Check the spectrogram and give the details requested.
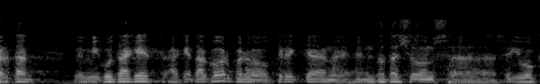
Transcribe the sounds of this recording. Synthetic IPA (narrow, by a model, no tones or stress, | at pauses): eɾt̪an | emikut̪aket̪aket̪akoɾpeɾokɾeknent̪ot̪aʃuðunsseɣiβuk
